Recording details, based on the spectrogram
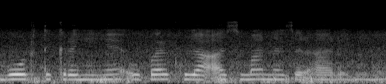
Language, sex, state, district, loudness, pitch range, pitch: Hindi, female, Bihar, Darbhanga, -23 LUFS, 225-230 Hz, 230 Hz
